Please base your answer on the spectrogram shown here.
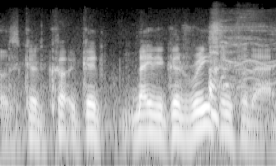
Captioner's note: all chuckling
